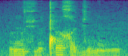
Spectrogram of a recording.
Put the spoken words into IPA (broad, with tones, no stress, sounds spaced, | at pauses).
l ɛ̃˧ l fʲ ɜ˨˦ ǃʰ ɜ˦ χ ɛ˨ bʲ e˦ n ɛ̃˨ l ʏ˦˨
